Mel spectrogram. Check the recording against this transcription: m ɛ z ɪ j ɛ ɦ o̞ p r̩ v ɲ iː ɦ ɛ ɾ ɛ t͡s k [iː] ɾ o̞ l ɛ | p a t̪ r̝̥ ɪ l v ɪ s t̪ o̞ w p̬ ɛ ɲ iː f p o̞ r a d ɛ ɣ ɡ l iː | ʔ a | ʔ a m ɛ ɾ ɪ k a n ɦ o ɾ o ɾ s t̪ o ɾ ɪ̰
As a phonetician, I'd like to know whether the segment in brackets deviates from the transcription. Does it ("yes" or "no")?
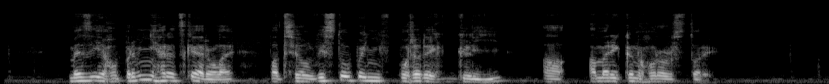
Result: yes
